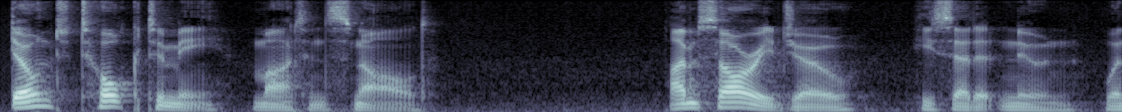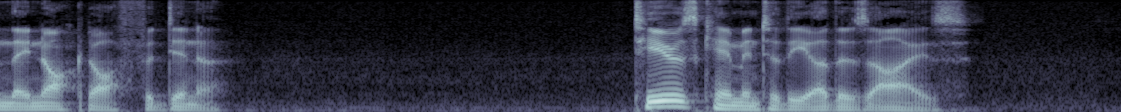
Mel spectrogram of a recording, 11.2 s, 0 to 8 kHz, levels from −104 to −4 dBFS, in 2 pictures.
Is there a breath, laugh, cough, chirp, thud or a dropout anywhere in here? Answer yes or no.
no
